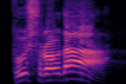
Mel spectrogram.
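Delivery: Transylvanian-sounding voice. Attempting a dragon shout: Transylvanian accent. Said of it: "That's definitely Transylvanian".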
